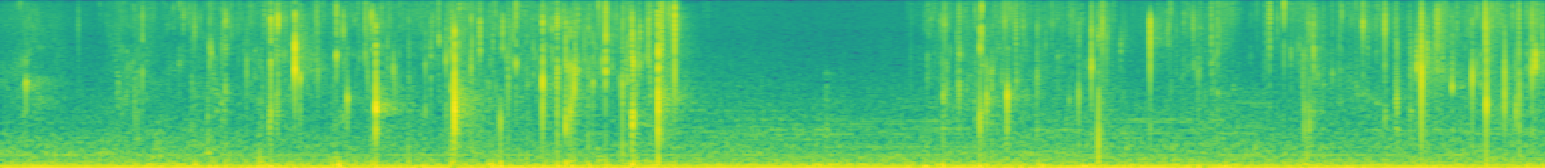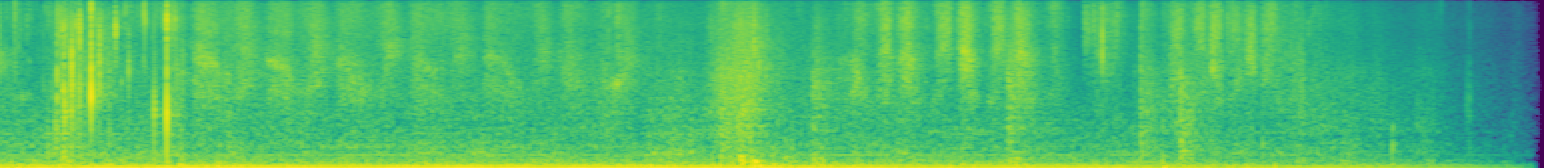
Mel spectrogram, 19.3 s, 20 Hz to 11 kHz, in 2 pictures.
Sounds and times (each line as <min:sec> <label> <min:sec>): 0:05.8 Rubbing a thick cream between hands 0:18.2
